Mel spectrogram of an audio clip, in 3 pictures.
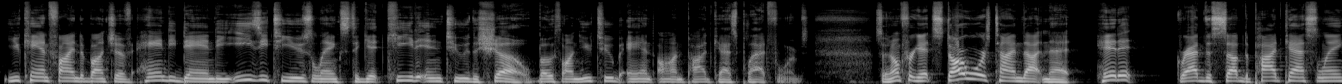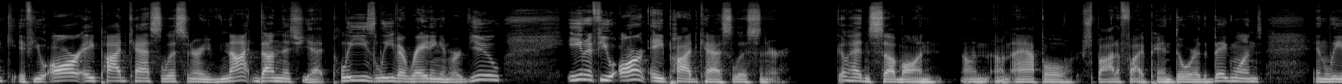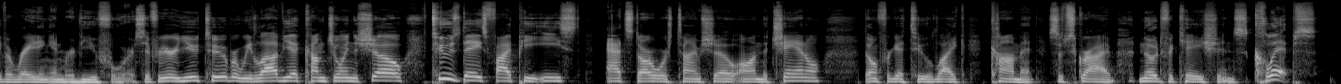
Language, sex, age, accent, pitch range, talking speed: English, male, 30-49, American, 120-165 Hz, 165 wpm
